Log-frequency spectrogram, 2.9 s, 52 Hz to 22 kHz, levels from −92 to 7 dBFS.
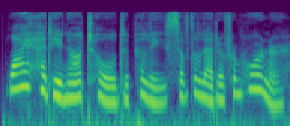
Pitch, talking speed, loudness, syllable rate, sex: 225 Hz, 250 wpm, -17 LUFS, 5.7 syllables/s, female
